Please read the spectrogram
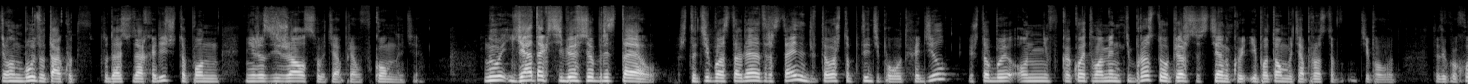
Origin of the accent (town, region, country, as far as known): Tura, Krasnoyarsk Krai, Russia; born there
